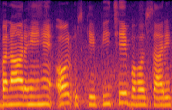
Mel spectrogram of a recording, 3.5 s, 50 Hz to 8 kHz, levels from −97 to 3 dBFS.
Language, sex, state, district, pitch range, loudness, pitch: Hindi, female, Madhya Pradesh, Katni, 200-220 Hz, -15 LUFS, 210 Hz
